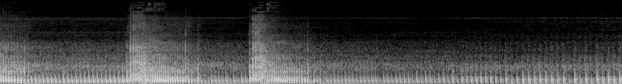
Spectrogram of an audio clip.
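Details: Honda 450L single after exhaust upgrade, JD Jetting tuner and open-top airbox mod: fires straight up with a couple of sharp blips, then an even thumping idle with no stumble or misfire; healthy start.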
